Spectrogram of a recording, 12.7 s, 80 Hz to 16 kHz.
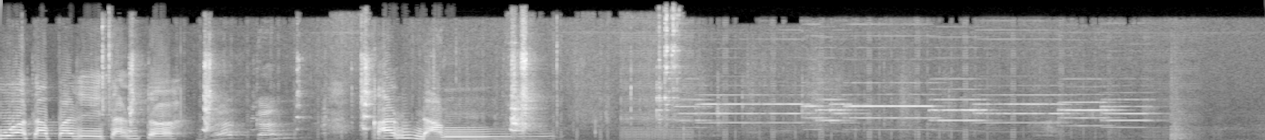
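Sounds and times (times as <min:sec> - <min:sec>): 
speech: 0:00.1 - 0:03.1, 0:03.7 - 0:05.4
mobile phone bright electronic ringtone: 0:06.5 - 0:12.1.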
